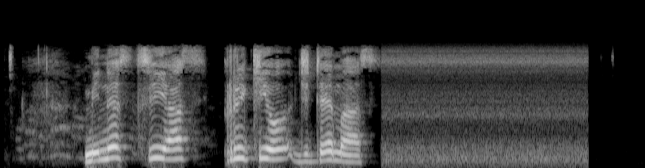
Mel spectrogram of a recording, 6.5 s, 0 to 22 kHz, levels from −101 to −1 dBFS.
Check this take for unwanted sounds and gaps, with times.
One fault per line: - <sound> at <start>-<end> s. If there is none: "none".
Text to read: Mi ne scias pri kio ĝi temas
none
